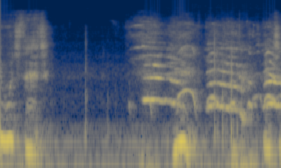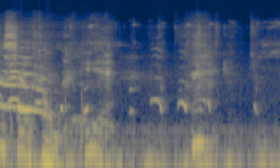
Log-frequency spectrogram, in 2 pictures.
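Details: Puppies let out to explore their whelping box indoors; a woman talks over a string of arched, squeaky whimpers, several pups overlapping in a busy cluster, with rustling of blankets in between.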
